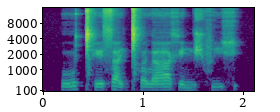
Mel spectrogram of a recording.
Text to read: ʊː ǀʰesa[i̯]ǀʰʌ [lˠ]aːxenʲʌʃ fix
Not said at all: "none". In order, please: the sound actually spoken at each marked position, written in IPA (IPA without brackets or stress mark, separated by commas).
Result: i̯, l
